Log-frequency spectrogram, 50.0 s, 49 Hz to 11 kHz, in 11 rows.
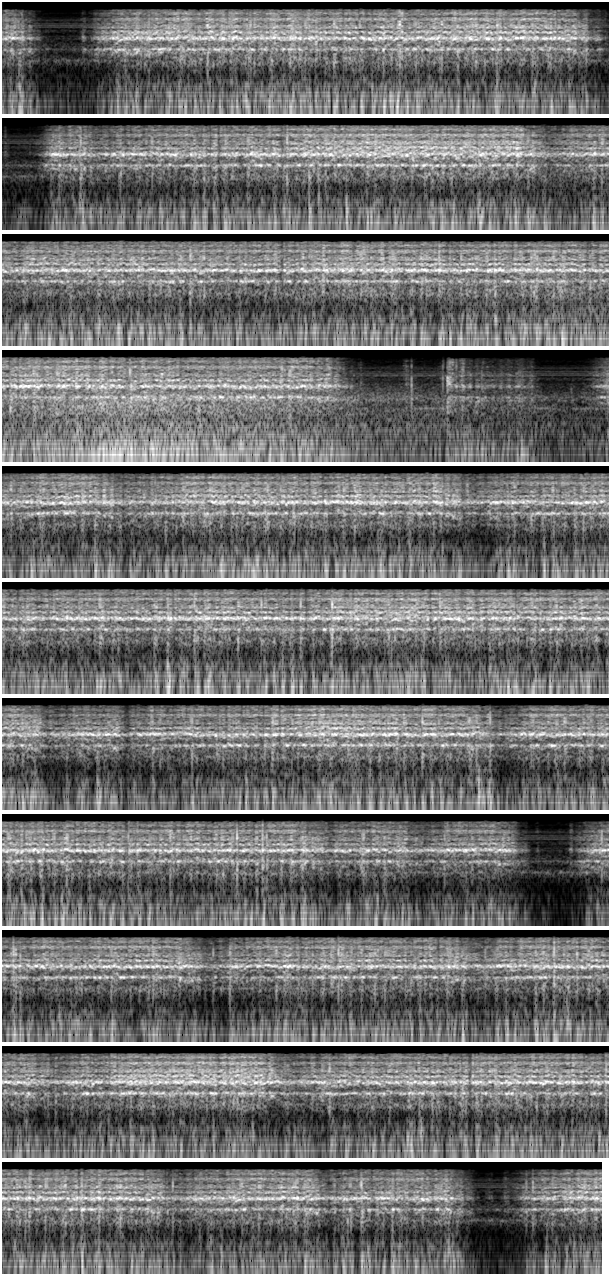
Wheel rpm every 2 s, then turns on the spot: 90, 170, 90, 160, 140, 160, 160, 160, 30, 120, 150, 150, 160, 150, 130, 130, 160, 70, 100, 130, 130, 140, 160, 140, 80.
16-18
